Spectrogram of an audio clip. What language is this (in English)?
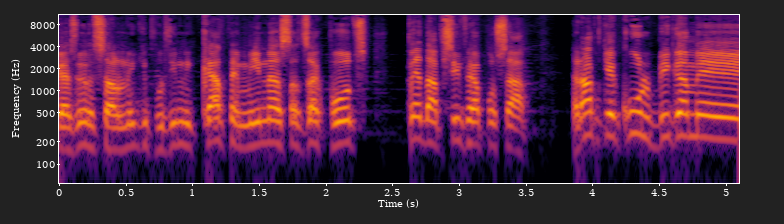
Greek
